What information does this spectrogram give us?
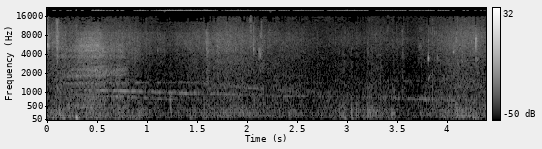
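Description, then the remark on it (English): Emergency vehicle sirens pass, wailing faintly and steadily, half-buried under heavy outdoor wind rumble and low traffic-like noise in a busy place, with no one speaking. “There goes some more sirens.”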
